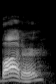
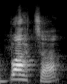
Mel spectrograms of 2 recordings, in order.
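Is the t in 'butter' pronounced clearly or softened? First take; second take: softened; clearly. First: The t is softened, American style, with an r. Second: The t is pronounced clearly, British style. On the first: The speaker calls it wrong. "It doesn't have the R, not butter" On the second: The speaker calls it right. "you actually pronounce the letters that are on the words"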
